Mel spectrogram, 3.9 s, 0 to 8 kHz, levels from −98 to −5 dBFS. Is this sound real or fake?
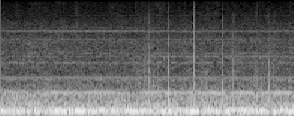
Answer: real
